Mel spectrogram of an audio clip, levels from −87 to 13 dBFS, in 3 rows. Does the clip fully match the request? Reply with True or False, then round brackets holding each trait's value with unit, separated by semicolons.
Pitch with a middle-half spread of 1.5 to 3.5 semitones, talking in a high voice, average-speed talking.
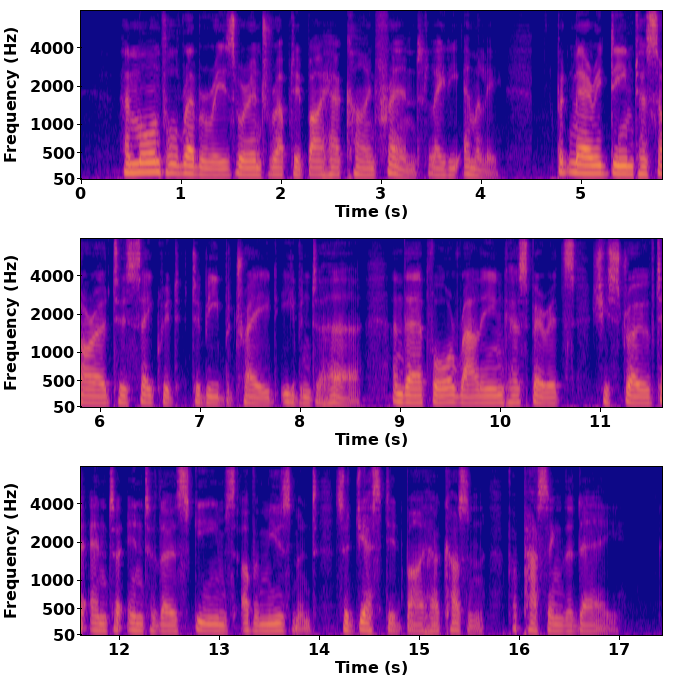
False (2.6 semitones; 120 Hz; 160 wpm)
